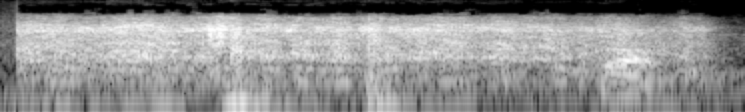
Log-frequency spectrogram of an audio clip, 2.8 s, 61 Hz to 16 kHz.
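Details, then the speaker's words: Chevy 305 small-block V8 from an El Camino, test-run before teardown: harsh cranking catches for about a third of a second, then cuts out and falls silent; the engine fires briefly and dies. "here's the clip of my downfall it only ran for like point three [ __ ] seconds"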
